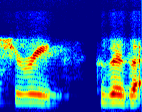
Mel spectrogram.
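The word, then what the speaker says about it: Sheri: h e r i like Jerry but it's pronounced Shere because there's an accent over the eye we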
